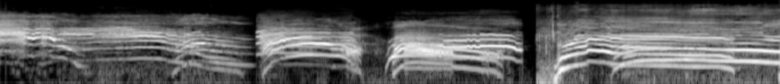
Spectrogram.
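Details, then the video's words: Pair of cats seeming to argue with dramatic meows: a rapid run of short, downward-sliding cries, then louder strained yowls, and finally a long, level, drawn-out wail after a brief silence. "Two Cats Swearing?! 😂🐱 Funniest Cat Argument Ever!"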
